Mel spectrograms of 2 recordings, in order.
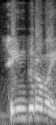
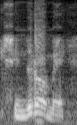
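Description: First: "síndrome" said SIN-dro-me; "síndrome" with weight up front; first-syllable stress. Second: "síndrome" said sin-DRO-me; "síndrome" with weight on the middle syllable; middle stress. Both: Shown as a demonstration. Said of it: "hay doble acentuación".

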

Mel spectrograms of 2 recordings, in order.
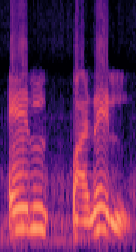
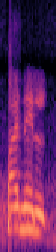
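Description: First: Slow, emphatic "panel", pa-NEL; Spanish stress. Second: "Panel" as PAN-el, higher and stressed up front; English stress. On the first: Professor prescribing the Spanish form, slow "panel" stressed at the end. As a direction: draw it out and land on NEL in "panel". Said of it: "debe ser el panel". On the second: Professor citing the English word, "Panel" stressed on the first syllable. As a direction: pitch up and hit PAN in "Panel". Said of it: "en inglés". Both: Shown as a demonstration.

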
